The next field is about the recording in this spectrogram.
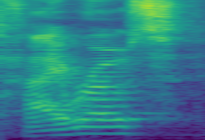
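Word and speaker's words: Hirose: it says these are i believe it's pronounced hi-ros style connectors and i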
